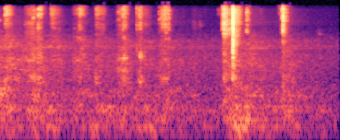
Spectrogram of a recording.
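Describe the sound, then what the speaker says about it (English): Scissors trim adhesive vinyl decal: a handful of soft, quiet snips, a short pause, then two sharper, louder cuts close by, with no talking. "And then you can just trim it."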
